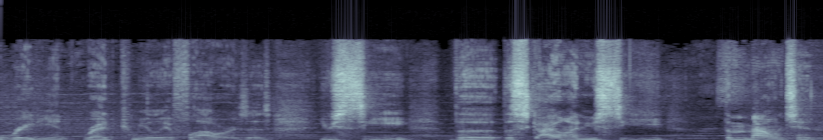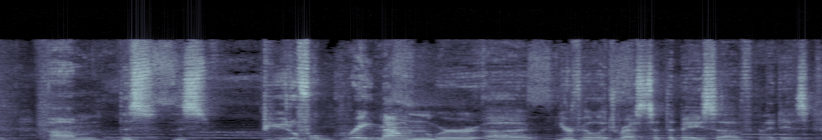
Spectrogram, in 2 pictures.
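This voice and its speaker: Man narrating a game over music. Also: mid-range voice. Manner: descriptive, halting as he searches for words. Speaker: game master. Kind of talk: improvised tabletop roleplay narration. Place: indoor studio set, seated at a desk.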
